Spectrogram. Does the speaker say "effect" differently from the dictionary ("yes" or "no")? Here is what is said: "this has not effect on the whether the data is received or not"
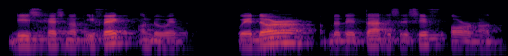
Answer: no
